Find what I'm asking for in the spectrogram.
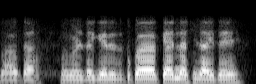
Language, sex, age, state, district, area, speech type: Goan Konkani, male, 45-60, Goa, Quepem, rural, conversation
